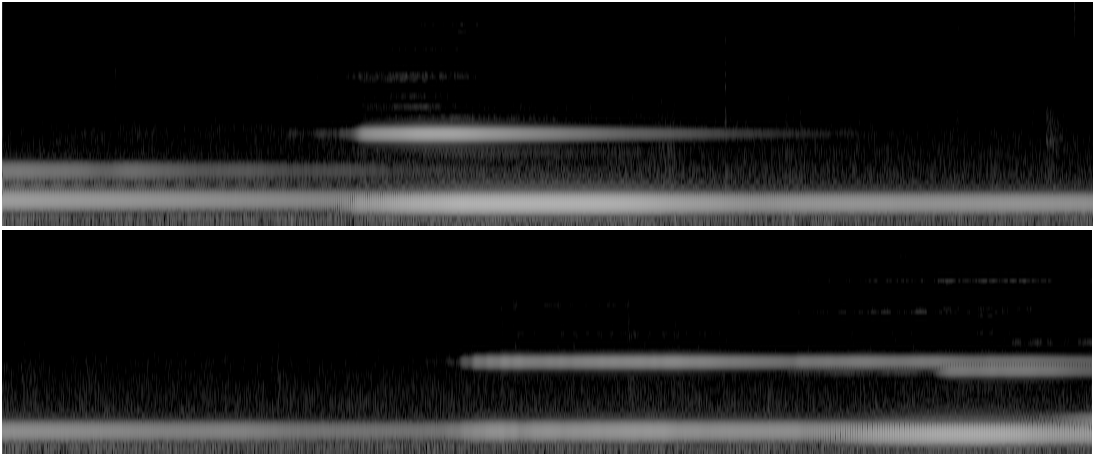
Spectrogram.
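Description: Bowed vibraphone bars ringing in long, pure sustained tones: a low tone held throughout, with a higher tone swelling in about three seconds in, fading, and returning near the end.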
